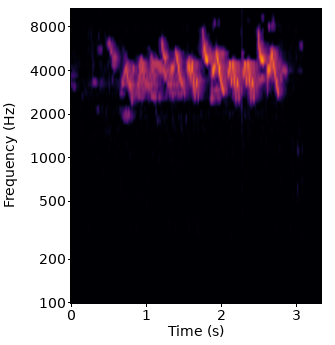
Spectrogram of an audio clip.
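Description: A Gray-cheeked Thrush sings one thin, high, nasal phrase of about two seconds. Its rapid, slurred notes rise near the end, then drop away. The background is otherwise quiet.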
